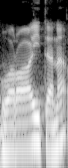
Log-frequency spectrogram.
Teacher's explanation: নুনের উপর তাশদিদ একটু লম্বা গুন্না করতে হবে। এরপরে আলিফ এখানেটা টান হবে।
